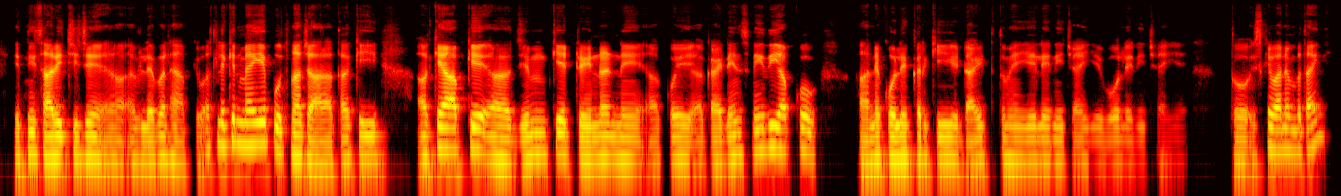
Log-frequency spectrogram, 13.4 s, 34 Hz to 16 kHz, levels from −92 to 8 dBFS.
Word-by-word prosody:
इतनी 115 +4 -2
सारी 110 -1 +6
चीज़ें 110 0 +1
अवेलेबल 100 +2 -2
हैं 100 - -2
आपके 90 -2 -9
पास। 140 +4 -8
लेकिन 170 +3 +1
मैं 165 0 +4
ये 170 +1 +6
पूछना 125 -5 +3
चाह 95 -5 +3
रहा 95 0 0
था 100 - +1
कि 110 +2 -3 0.5
अ, 110 - +1
क्या 145 -1 +10
आपके 145 0 +4
अ, 105 -2 +2
जिम 105 +5 -2
के 125 -1 +3
ट्रेनर 105 +2 +3
ने 105 -1 -2
अ, 95 +2 -10
कोई 105 -1 -2 0.2
गाइडेंस 110 +4 -2
नहीं 135 +1 0
दी 155 +1 +3
आपको 140 -2 -2 0.5
खाने 95 +3 0
को 110 +1 0
लेकर 105 0 0
कि 105 0 -2
डाइट 95 +2 -2
तुम्हें 100 -1 -4
ये 100 +1 -3
लेनी 100 0 -4
चाहिए, 95 0 -10
वो 95 +1 -8
लेनी 100 0 -11
चाहिए? 100 +1 -18 0.5
तो 100 -1 -4
इसके 105 +9 -4
बारे 140 0 +3
में 135 - -5
बताएँगे? 145 +10 -2
105 Hz, 205 wpm, -25 LUFS, 100-125 Hz, 0.5 s, क्या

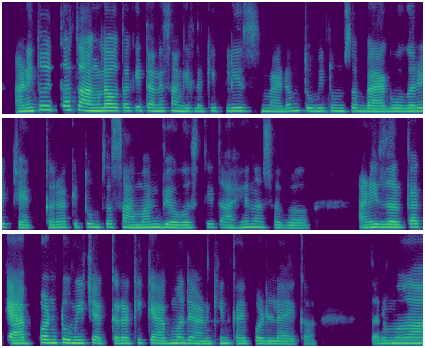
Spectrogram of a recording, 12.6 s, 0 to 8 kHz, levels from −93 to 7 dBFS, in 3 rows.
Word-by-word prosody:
आणि 215 +4 +4
तो 310 - +3
इतका 300 0 +1
चांगला 245 -2 +7
होता, 240 0 +3
की 260 - 0
त्याने 230 -1 +2
सांगितलं, 215 -3 -2
की 230 - -5
"प्लीज 225 -1 -2
मॅडम 210 +4 -2
तुम्ही 220 -1 -1
तुमचं 215 0 -3
बॅग 200 0 +1
वगैरे 210 +1 +1
चेक 195 -4 -5
करा, 205 0 -3
की - - -6
तुमचं 225 -1 -3
सामान 205 0 0
व्यवस्थित 200 +2 -2
आहे 195 0 -4
ना 215 -1 -1
सगळं 180 -4 -7 0.5
आणि 200 +2 +1
जर 205 0 +3
का 225 - +2
कॅब 205 -1 +6
पण 235 -1 +6
तुम्ही 220 -2 +5
चेक 210 -4 0
करा, 205 0 +1
की 230 - -6
कॅबमध्ये 210 0 +1
आणखीन 195 +1 -2
काही 195 -2 -3
पडलं 190 -1 -2
आहे 175 -1 -4
का?" - - -13 0.6
तर - - -6
मग 205 +1 0
210 Hz, 195 wpm, -23 LUFS, 200-225 Hz, 0.6 s, चांगला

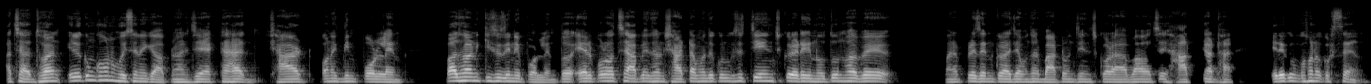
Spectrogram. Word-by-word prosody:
আচ্ছা, 130 - 0
ধরেন 155 +4 +4
এরকম 180 +4 +1
কখন 195 -1 +1
হইসে 150 0 +1
নাকি 130 -2 0
আপনার 115 +2 -3
যে - - +1
একটা 120 +2 -7
হাত 130 -3 +3 0.3
শার্ট 125 +1 +1 0.2
অনেকদিন 135 0 -2
পড়লেন। 120 -3 +2 0.5
বা 160 - +5
ধরেন 180 0 +5
কিছুদিনই 150 -3 +1
পড়লেন। 105 -2 -2
তো - - 0 0.2
এরপর 140 +2 +2
হচ্ছে 155 +1 -1
আপনি 140 +1 -2
ধরুন 140 -1 -1
শার্টটার 130 +3 +1
মধ্যে 145 +1 0
কোনো 150 0 -1
কিছু 155 +2 -3
চেঞ্জ 160 -1 +2
করে 155 - +5
এটাকে 145 -1 +3
নতুনভাবে 145 +2 +2 0.8
আ - - -7 0.2
প্রেজেন্ট 135 -2 +1
করা, 130 -2 +3
যেমন 120 -1 0 0.2
বাটন 115 +2 -2
চেঞ্জ 120 -2 -4
করা 120 -1 +1 0.2
বা - - +1 0.4
হাত 115 0 +1
কাটা 115 -3 -1 0.5
এরকম 150 +3 +4
কখনো 155 +1 +1
করসেন? 120 -5 -4
135 Hz, 190 wpm, -23 LUFS, 125-150 Hz, 0.8 s, বা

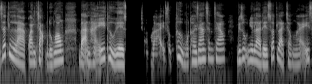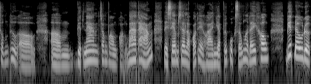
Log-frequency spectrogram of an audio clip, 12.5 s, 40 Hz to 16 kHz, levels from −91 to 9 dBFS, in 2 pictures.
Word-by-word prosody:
rất 320 +5 0
là 215 - +2
quan 190 +4 -1
trọng, 190 - -1
đúng 155 - -5
không? 205 +2 +4 0.3
Bạn - - +3
hãy 235 +3 0
thử 235 -10 -2
đề 170 -1 +4
x - - +2 0.4
chung 400 -3 -27
là - - -8
hãy - - -7
sống - - -10
thử 270 -7 -3
một 165 -1 -11
thời 205 -1 -4
gian 230 +2 -1
xem 240 0 -8
sao. 235 0 -3 0.2
Ví 215 - -5
dụ 250 +2 -5
như 225 - -4
là 200 -6 +1
đề 165 -1 0
xuất 265 +10 -5
là 225 -6 0
chồng 175 -4 -9
hãy 195 +6 -6
sống 195 -4 -7
thử 235 -4 -5
ở, 140 -4 -2 0.3
ờm, 155 -1 0 0.2
Việt 185 -3 -1
Nam 210 +1 +2
trong 205 0 -5
vòng 170 -4 -4
khoảng - - -12
3 230 - +5
tháng 235 +1 +3 0.2
để 180 - 0
xem 205 +3 +7
xem 205 0 +2
là 170 - +2
có 175 - -1
thể 205 -2 -3
hòa 165 -1 -1
nhập 165 -2 -1
với 205 - -4
cuộc 210 -1 0
sống 175 +6 +2
ở 230 - -1
đây 210 +2 +2
không. 240 0 +6 0.4
Biết 325 +2 +5
đâu 265 -2 +8
được 225 -6 +7
205 Hz, 280 wpm, -24 LUFS, 175-235 Hz, 0.4 s, đâu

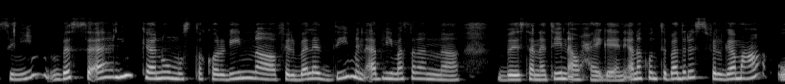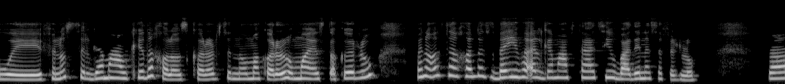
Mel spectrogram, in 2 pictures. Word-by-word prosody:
سنين، 245 +7 -4 0.3
بس 320 +3 0
أهلي 335 +4 +2 0.2
كانوا 285 0 +2
مستقرّين 255 0 -2
في 230 +1 -3
البلد 235 +2 0
دي 295 +9 -2
من 270 - -1
قبلي 260 +1 -2
مثلًا 245 -5 -4 0.4
بسنتين 220 +4 +1
أو 225 - -1
حاجة. 205 -2 -5
يعني 195 0 -4
أنا 270 +2 +1
كنت 275 -1 -2
بادرس 295 +5 -2
في 260 - 0
الجامعة، 270 +6 0 0.2
وفي 225 +1 +4
نُص 330 +5 -3
الجامعة 290 +2 +3
وكده 310 +7 0
خلاص 225 - 0
قرّرت 235 +2 -3
إن 255 -2 -2
هم 255 +1 0
قرّروا 255 +2 +4
هم 270 +1 +3
يستقرّوا، 280 +6 +1 0.5
فأنا 360 0 +3
قُلت 410 +1 -5
أخلّص 375 -2 +1
باقي 330 +2 +5
بقى 335 - +2
الجامعة 310 +1 0
بتاعتي 310 0 -1
وبعدين 265 0 +2
أسافر 260 -5 -6
لهم. 205 -1 -3 0.7
ف - - +1
265 Hz, 160 wpm, -23 LUFS, 235-305 Hz, 0.7 s, باقي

